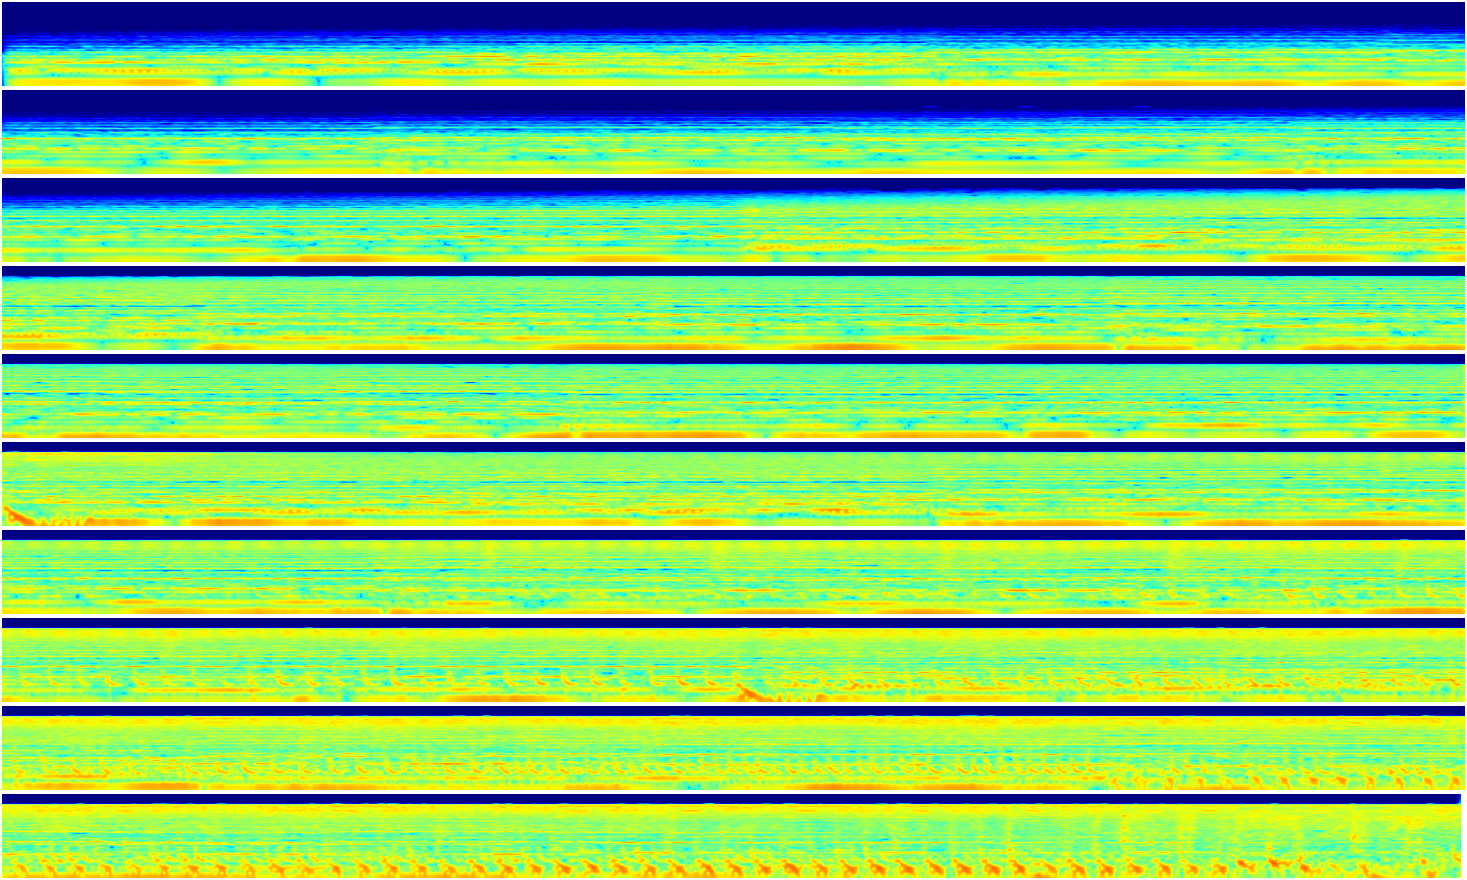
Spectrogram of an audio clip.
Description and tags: Huge Trance Progressor
pads, progressive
